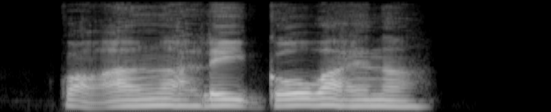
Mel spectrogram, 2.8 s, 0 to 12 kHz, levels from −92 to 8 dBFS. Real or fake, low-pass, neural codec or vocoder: fake; 10.8 kHz; codec, 16 kHz in and 24 kHz out, 0.4 kbps, LongCat-Audio-Codec, two codebook decoder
